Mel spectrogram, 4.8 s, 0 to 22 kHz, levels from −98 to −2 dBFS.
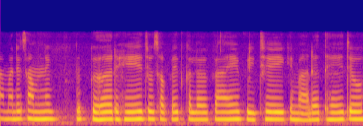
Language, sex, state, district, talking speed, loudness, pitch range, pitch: Hindi, female, Bihar, Purnia, 185 wpm, -14 LUFS, 225-235 Hz, 230 Hz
